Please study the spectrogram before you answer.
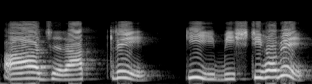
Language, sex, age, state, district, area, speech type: Bengali, female, 45-60, West Bengal, North 24 Parganas, rural, read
